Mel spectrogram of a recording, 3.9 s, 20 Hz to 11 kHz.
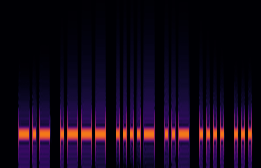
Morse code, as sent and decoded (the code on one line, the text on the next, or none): -.- .--- ....- ..- .... ...
KJ4UHS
